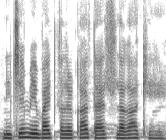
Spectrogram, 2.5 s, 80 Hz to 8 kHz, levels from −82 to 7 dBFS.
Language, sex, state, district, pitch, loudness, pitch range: Hindi, female, Arunachal Pradesh, Longding, 210 Hz, -15 LUFS, 200-225 Hz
